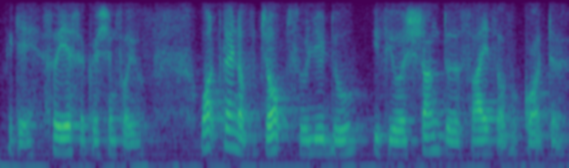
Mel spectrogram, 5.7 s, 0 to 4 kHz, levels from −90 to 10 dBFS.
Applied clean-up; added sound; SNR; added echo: none; none; none; none.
